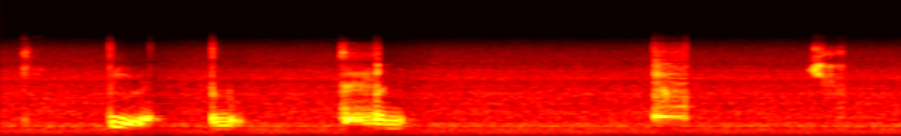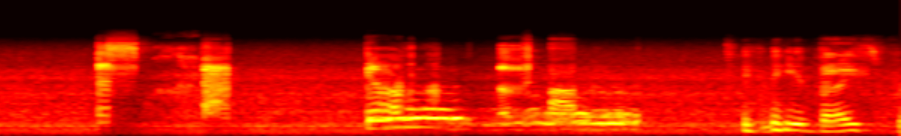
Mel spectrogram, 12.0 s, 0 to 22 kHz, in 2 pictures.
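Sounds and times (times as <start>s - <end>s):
chopped voice fragments: 6.7s - 7.6s, 8.5s - 10.0s.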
